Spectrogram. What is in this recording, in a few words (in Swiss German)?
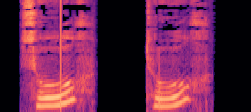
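"hoor", Alsatian; medecine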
